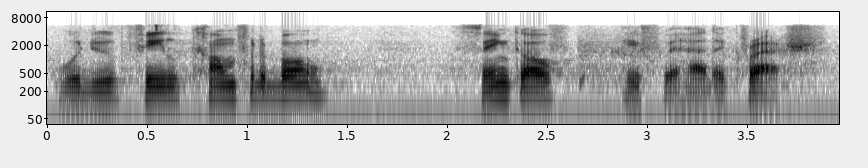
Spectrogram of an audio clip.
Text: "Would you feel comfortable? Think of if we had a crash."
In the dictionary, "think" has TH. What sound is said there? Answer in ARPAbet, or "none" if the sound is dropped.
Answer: TH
